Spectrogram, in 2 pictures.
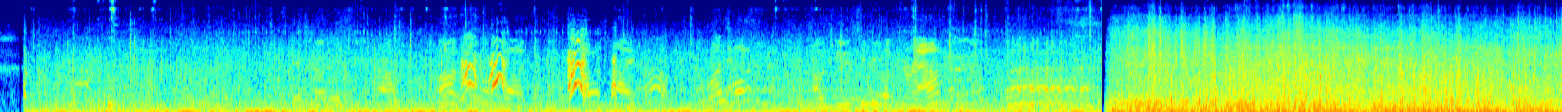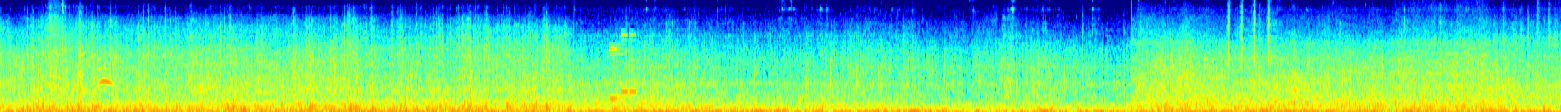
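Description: Wind rumbling on a ride camera's microphone, with faint voices in the first ten seconds. About eleven seconds in it jumps to a louder, steady rush of wind and rolling noise as the off-road handcycle rides along a dirt road.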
